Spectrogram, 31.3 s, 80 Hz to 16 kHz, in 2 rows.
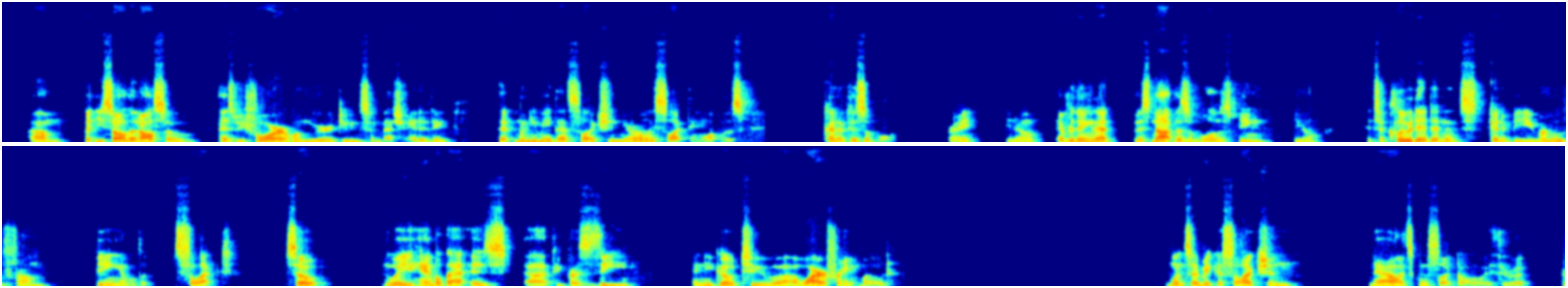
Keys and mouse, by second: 0.2 middle click, 0.6 middle click, 1.1 ctrl+middle click, 6.7 middle click, 8.4-9.4 drag, 9.4 middle click, 13.1 middle click, 13.5 shift+middle click, 18.4 ctrl+middle click, 18.7 middle click, 19.7 shift+middle click, 24.9-26.3 middle drag, 27.1-28.1 drag, 29.2-31.0 middle drag.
